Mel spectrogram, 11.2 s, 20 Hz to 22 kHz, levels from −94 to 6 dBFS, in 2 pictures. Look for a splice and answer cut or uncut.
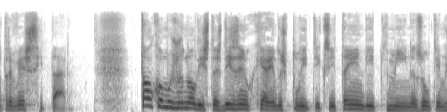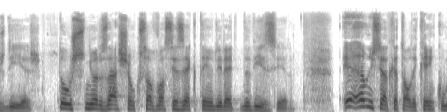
cut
